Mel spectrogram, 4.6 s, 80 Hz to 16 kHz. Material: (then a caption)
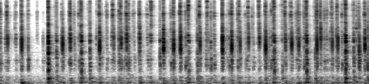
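Plastic. Fingertips of both hands type continuously on a black Razer BlackWidow 2010 Edition mechanical keyboard with Cherry MX Blue switches and plastic keycaps, resting on a desk. The result is a rapid, steady stream of sharp, bright clicky key taps centered around 2.7 kHz, each dying away almost instantly, over a faint low hum.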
